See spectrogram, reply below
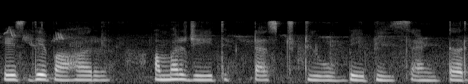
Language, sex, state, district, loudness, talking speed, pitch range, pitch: Punjabi, male, Punjab, Kapurthala, -19 LUFS, 115 wpm, 195-220 Hz, 205 Hz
